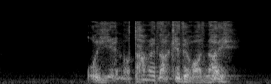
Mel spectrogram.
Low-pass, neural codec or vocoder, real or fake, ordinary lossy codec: none; codec, 16 kHz, 8 kbps, FunCodec, trained on LibriTTS, 25 frames a second; fake; none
